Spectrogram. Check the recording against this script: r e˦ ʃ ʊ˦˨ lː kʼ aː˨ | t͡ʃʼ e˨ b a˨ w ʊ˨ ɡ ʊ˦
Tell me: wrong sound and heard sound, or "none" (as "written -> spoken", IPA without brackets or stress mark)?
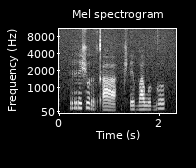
lː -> r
